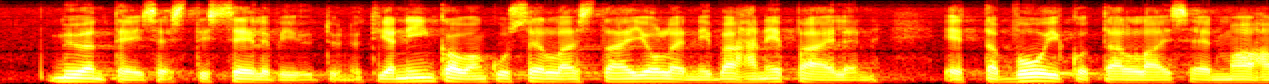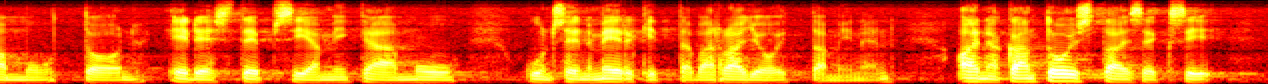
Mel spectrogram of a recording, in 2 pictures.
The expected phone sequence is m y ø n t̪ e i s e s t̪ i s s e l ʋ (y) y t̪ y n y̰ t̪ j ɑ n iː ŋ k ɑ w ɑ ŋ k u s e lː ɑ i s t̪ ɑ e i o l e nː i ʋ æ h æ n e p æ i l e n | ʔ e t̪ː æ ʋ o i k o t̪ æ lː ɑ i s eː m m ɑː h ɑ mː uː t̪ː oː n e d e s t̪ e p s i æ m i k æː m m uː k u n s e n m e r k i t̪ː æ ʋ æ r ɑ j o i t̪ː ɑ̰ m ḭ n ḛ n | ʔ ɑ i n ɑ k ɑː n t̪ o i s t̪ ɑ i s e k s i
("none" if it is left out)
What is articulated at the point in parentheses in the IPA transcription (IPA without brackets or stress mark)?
i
